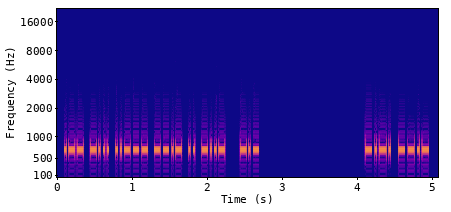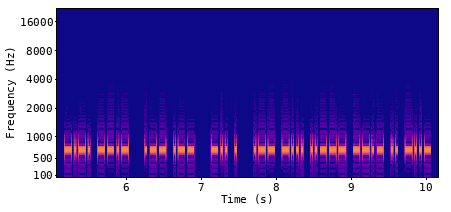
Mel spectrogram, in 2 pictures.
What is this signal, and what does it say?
Morse code, heard as a keyed tone, about 38 wpm, 700 Hz. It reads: WB2QIX K CQ CQ WW DE WB2QIX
